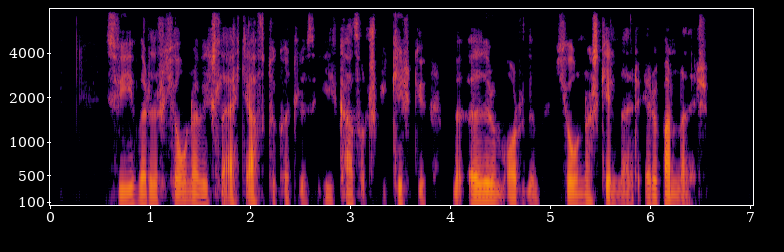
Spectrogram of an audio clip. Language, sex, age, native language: Icelandic, male, 30-39, Icelandic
